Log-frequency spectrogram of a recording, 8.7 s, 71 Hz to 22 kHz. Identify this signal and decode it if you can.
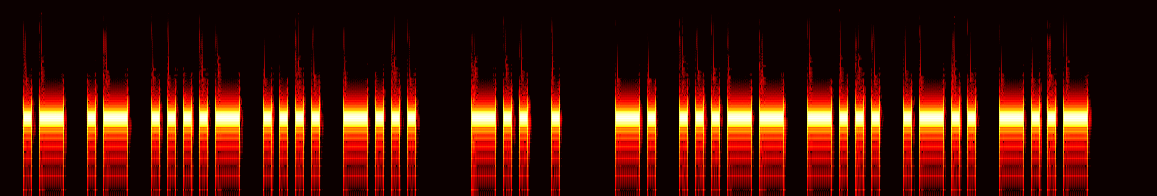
Morse code, heard as a keyed tone, about 20 wpm, 700 Hz. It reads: AA4HB DE N3BLX
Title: USA Callsign DE Callsign - 5 Characters - 20wpm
